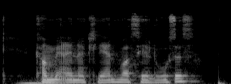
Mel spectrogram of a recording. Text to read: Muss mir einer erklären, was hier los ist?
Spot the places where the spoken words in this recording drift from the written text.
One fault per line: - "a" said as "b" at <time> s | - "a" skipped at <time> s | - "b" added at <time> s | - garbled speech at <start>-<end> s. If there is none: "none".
- "Muss" said as "Kann" at 0.3 s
